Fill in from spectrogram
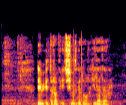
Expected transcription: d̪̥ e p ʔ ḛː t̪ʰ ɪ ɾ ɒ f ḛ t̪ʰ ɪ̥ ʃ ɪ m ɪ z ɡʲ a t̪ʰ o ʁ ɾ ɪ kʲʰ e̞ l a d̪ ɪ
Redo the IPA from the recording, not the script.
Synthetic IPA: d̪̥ e p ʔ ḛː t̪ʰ ɪ ɾ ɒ f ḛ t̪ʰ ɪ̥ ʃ ɪ m ɪ z ɡʲ a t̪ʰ o ʁ ɾ ɪ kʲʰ e̞ l a d̪ ɪ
